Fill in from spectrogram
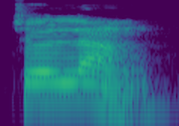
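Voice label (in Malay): "cerlang", Malay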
